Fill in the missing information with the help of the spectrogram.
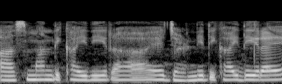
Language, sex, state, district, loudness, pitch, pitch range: Hindi, female, Uttar Pradesh, Varanasi, -14 LUFS, 210 Hz, 195-215 Hz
